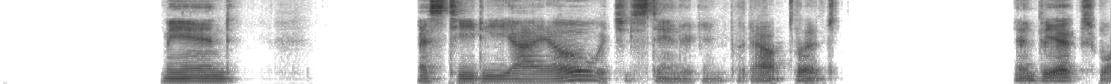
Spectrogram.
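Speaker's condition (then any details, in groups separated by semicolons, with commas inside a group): No condition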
